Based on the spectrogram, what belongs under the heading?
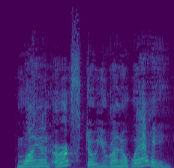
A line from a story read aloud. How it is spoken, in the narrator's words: exclaimed the horrified Pigling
